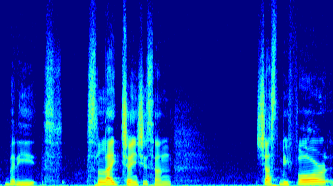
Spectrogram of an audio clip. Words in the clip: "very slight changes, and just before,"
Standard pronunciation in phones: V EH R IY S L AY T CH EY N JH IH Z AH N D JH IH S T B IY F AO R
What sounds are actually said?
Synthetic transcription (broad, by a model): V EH R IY S L AY T CH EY N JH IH S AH N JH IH S T B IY F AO R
